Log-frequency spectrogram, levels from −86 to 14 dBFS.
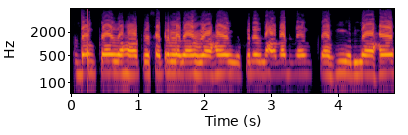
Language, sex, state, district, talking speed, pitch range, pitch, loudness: Hindi, male, Bihar, Purnia, 195 wpm, 170-175 Hz, 175 Hz, -13 LUFS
